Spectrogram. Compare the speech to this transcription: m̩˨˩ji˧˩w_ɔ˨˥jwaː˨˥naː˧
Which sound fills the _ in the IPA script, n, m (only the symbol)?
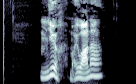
m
